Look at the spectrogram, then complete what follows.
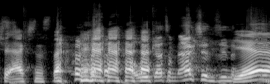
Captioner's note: laughing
